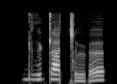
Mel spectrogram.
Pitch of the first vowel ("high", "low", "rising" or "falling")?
high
